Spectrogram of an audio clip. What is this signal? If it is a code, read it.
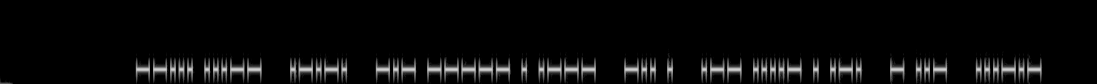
Morse code, heard as a keyed tone, about 28 wpm, 700 Hz. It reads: 73 <AR> K0EJ DE W4ER TU <SK>
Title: Practice QSO - Exchange 4 - Ending - 28wpm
